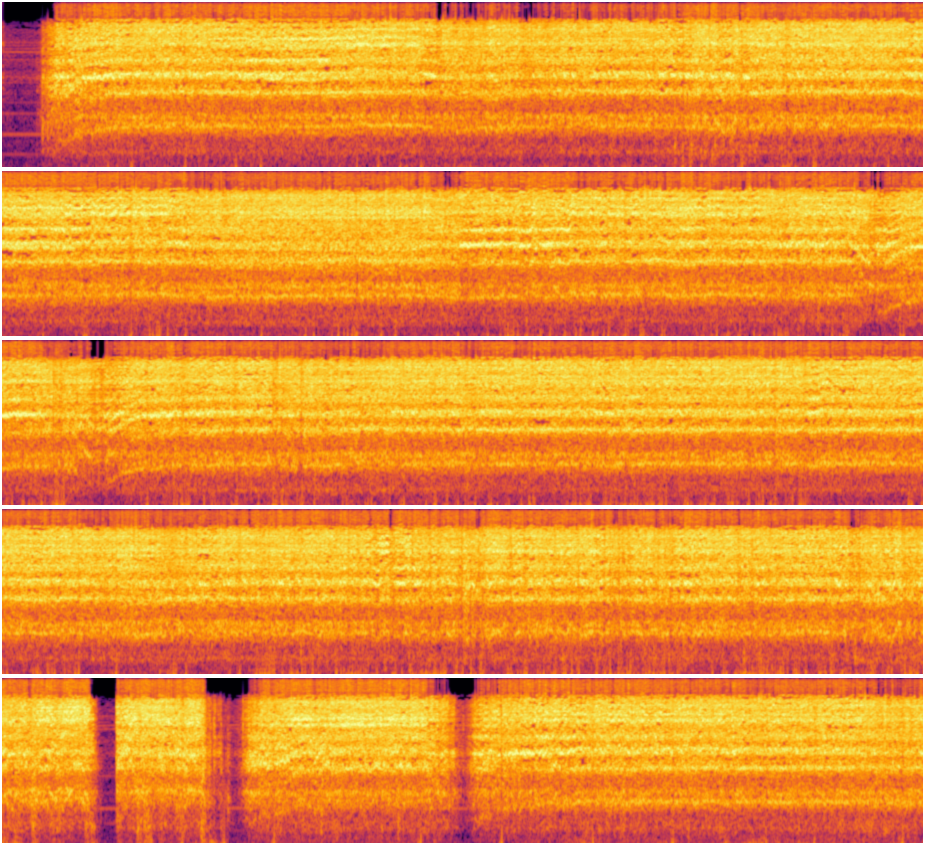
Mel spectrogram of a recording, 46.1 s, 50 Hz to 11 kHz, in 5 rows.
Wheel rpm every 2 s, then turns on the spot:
120, 220, 220, 230, 230, 220, 210, 220, 230, 190, 220, 230, 230, 240, 220, 230, 230, 230, 230, 160, 180, 210, 230.
none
